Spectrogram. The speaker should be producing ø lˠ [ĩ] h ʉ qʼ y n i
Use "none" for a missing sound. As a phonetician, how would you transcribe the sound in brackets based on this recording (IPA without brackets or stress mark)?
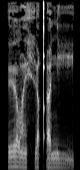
ẽ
